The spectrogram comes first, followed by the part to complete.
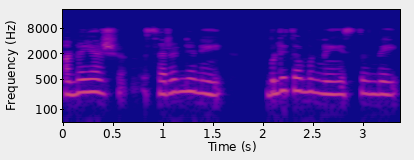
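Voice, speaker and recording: A woman's voice: a little high, little pitch movement, moderate pace, warm tone. A woman narrating a family audio story, reading every character's lines in much the same voice. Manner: reads all characters in her own voice with small shifts. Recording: dull lo-fi recording.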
